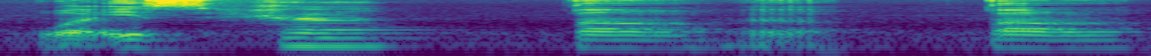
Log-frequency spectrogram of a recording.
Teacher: cara membaca qo itu bibirnya a dia a tapi keluarnya itu o e wa isha qo qo keluarnya o tapi mulutnya a qo seperti itu ya ini mesti dilatih cara membacanya Karena ee aksen Indonesia itu lebih keara O dia O karena ada O ya.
